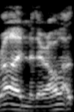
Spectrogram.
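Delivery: deep, booming voice, straining the throat. Wondering if Alex Jones is a paid actor, the speaker does Alex Jones deep voice. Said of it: "scaring everybody with his deep voice".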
